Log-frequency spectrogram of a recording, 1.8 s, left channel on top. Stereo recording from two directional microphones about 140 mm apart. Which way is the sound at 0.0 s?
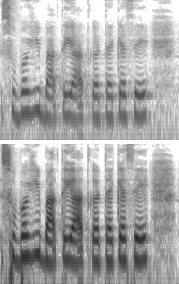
50° right (ahead or behind).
